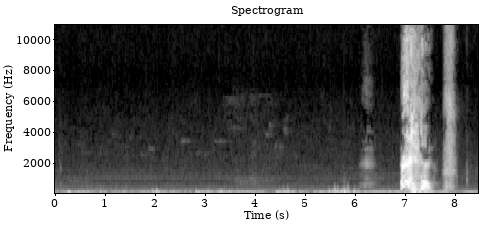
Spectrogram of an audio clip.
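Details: Woman sneezing at her hotel: one loud, sharp sneeze with a brief voiced cry, then a softer after-burst, over low rumbling room noise.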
